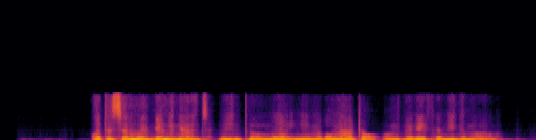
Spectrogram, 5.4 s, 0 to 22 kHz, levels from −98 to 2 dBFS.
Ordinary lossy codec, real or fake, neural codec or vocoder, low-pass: MP3, 64 kbps; fake; codec, 16 kHz, 0.5 kbps, FreqCodec, smaller model; 7.2 kHz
